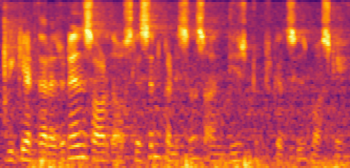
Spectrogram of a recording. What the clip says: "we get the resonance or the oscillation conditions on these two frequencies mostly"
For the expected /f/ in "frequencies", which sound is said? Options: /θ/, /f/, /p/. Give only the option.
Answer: /p/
